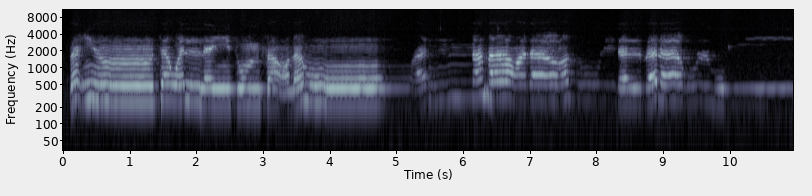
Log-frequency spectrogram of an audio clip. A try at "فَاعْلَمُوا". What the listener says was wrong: أشبع المد قليلا، فاعلموا ست حركات.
